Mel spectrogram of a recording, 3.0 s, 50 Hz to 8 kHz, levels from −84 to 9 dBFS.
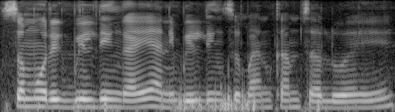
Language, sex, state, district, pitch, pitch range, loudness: Marathi, female, Maharashtra, Washim, 185 Hz, 175-195 Hz, -17 LUFS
